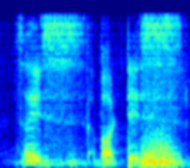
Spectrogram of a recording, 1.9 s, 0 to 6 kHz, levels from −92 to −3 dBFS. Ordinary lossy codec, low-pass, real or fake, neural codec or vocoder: AAC, 48 kbps; 5.4 kHz; fake; vocoder, 24 kHz, 100 mel bands, Vocos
